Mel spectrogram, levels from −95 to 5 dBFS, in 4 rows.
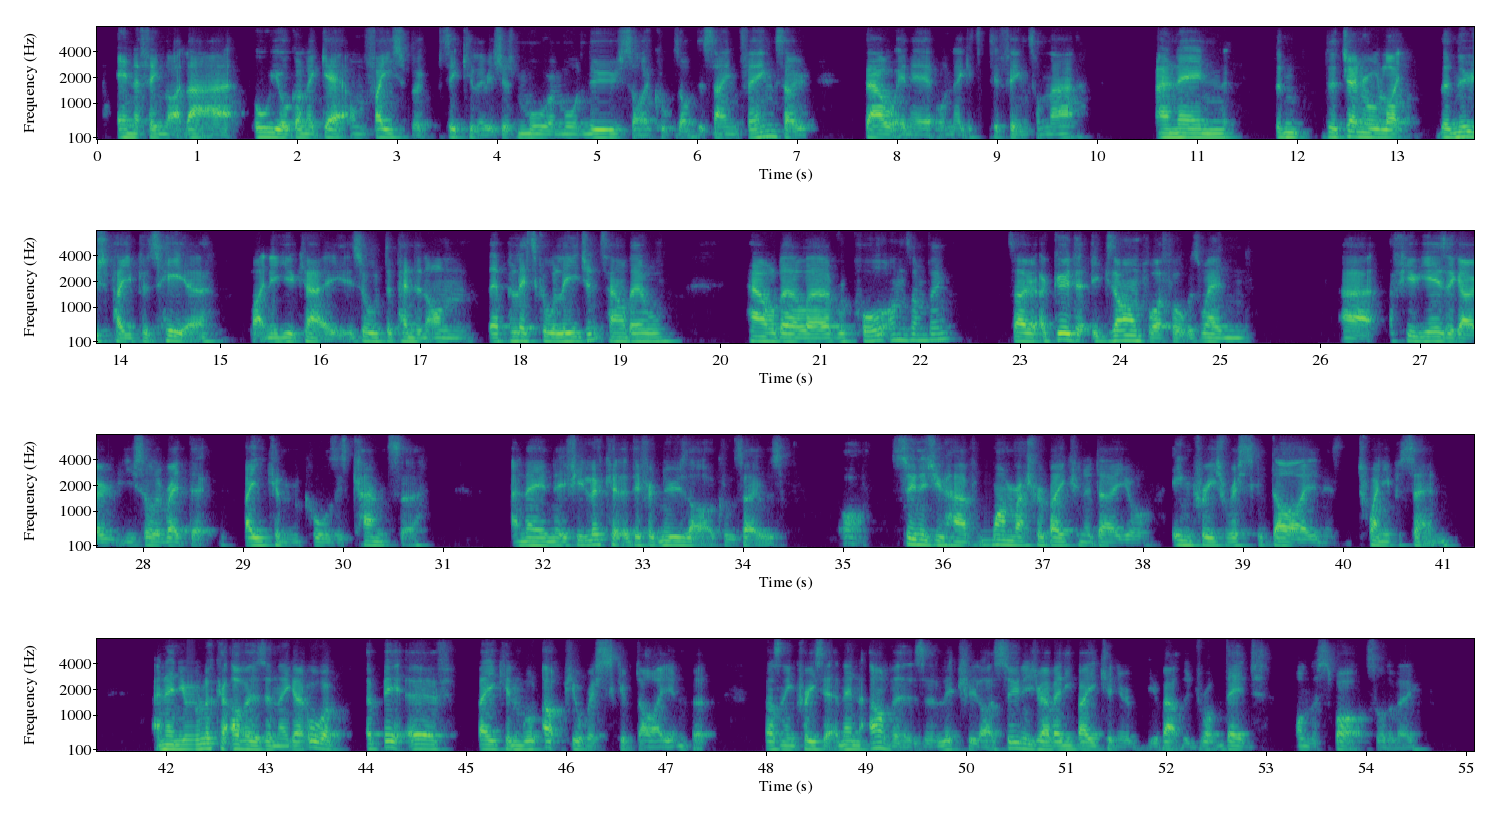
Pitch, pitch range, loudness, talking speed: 110 Hz, 100-115 Hz, -24 LUFS, 180 wpm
